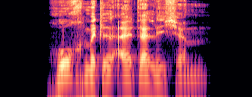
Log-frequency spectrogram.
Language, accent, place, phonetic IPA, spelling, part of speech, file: German, Germany, Berlin, [ˈhoːxˌmɪtl̩ʔaltɐlɪçm̩], hochmittelalterlichem, adjective, De-hochmittelalterlichem.ogg
- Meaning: strong dative masculine/neuter singular of hochmittelalterlich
